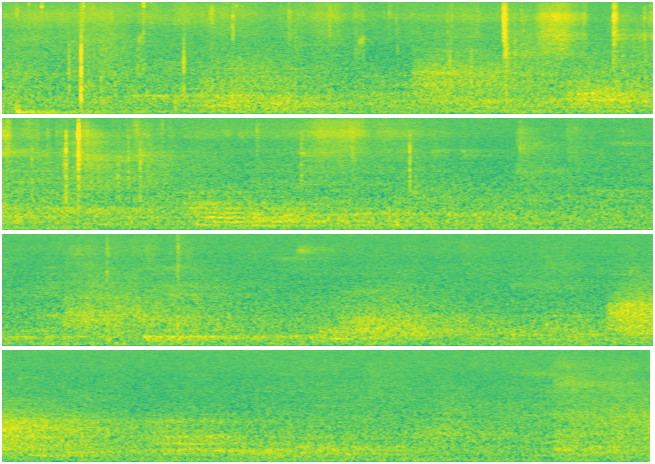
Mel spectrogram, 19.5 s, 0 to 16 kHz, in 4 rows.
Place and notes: Ambience of St Denis. Restoration work on the south transept, visitors talking and milling around taking photos the edges of all softened by the live acoustic. Recorded using the internal microphones of a Tascam DR-40.
Saint-Denis, France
